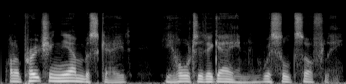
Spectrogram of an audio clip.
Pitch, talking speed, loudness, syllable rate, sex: 120 Hz, 175 wpm, -18 LUFS, 6.2 syllables/s, male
